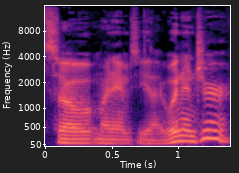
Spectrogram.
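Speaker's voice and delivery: voice breaks and cracks partway through. A guest introduces himself to the host's audience, voice cracking. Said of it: "wow, my voice cracked".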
